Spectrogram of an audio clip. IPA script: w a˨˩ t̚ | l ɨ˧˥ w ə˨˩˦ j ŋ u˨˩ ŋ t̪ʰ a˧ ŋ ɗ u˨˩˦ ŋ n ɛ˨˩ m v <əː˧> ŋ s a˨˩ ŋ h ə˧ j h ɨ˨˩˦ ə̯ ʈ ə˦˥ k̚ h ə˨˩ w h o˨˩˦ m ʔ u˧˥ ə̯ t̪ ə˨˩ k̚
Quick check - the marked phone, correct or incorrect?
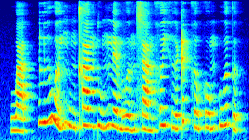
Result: incorrect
